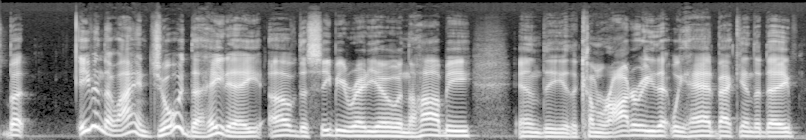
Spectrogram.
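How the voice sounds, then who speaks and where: A man's voice: mid-range voice, dry recording, clean studio sound. An American man of about fifty hosting a podcast solo, talking casually in a folksy, rambling, reassuring way. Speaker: podcast host.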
